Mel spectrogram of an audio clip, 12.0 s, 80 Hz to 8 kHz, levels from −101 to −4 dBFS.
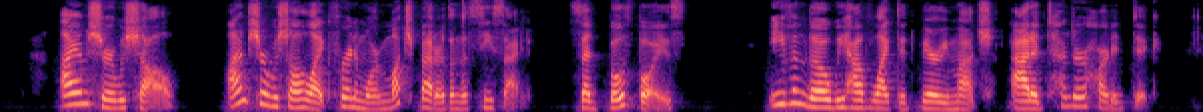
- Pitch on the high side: Yes, high, 205 Hz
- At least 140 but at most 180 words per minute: Yes, average, 160 wpm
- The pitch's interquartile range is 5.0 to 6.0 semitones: Yes, average, 5.3 semitones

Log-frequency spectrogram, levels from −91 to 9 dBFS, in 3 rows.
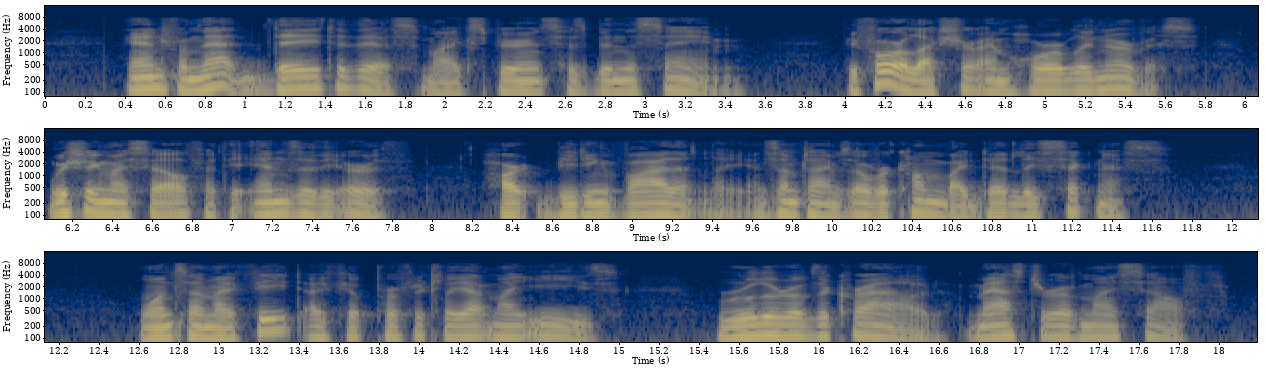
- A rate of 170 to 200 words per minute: Yes, average, 175 wpm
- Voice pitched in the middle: No, low, 100 Hz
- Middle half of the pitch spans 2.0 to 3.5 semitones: Yes, narrow, 2.5 semitones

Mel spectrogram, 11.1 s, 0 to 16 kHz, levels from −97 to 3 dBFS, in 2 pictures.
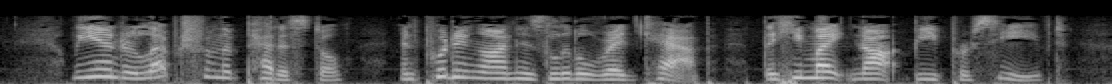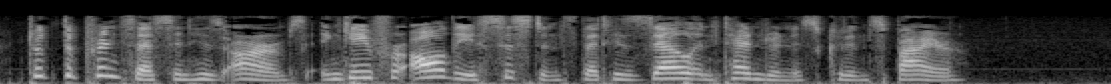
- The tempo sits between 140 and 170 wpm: No, average, 200 wpm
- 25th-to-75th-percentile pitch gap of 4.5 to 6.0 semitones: Yes, wide, 5.6 semitones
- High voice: Yes, high, 225 Hz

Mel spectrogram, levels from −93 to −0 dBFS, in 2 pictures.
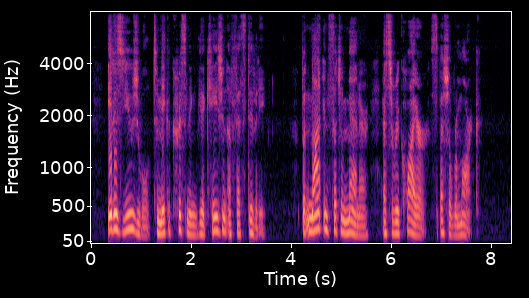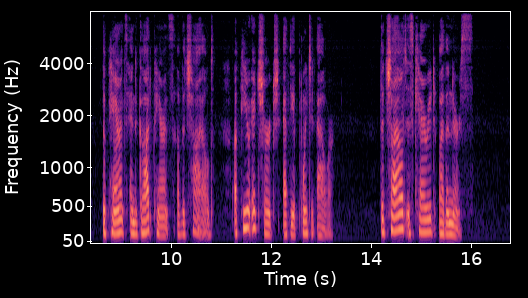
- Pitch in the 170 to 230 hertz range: No, medium, 150 Hz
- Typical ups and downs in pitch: Yes, average, 4.4 semitones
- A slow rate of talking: No, average, 155 wpm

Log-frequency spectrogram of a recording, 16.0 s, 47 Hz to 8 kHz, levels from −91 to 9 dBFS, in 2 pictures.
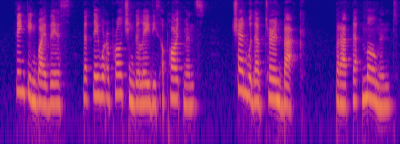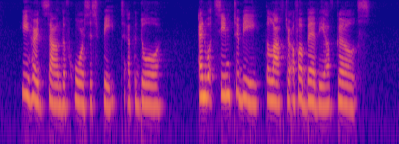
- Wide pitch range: No, average, 3.6 semitones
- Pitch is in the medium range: No, high, 210 Hz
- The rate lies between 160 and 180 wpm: No, average, 150 wpm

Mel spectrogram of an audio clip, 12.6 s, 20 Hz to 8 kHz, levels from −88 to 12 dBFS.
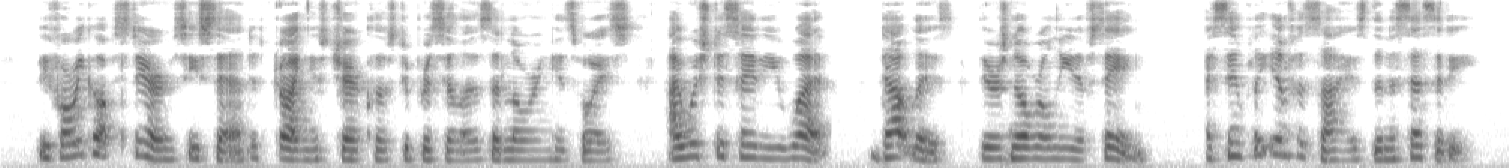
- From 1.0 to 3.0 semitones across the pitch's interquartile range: No, average, 3.5 semitones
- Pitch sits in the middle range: No, high, 195 Hz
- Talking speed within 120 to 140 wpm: No, average, 170 wpm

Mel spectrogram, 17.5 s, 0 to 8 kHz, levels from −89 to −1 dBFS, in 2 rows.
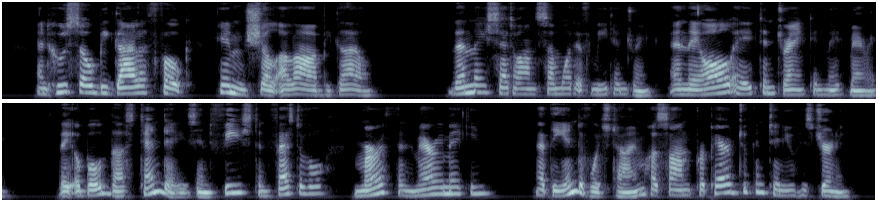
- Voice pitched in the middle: Yes, medium, 165 Hz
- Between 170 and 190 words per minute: Yes, average, 175 wpm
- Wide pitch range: Yes, wide, 6.0 semitones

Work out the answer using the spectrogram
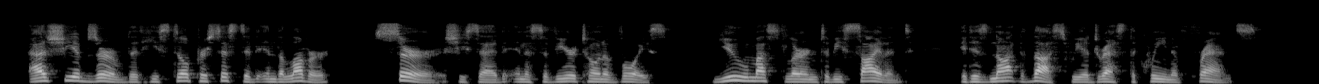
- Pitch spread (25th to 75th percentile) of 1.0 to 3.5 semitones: No, average, 4.8 semitones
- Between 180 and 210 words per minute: No, average, 160 wpm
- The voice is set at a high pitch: No, low, 125 Hz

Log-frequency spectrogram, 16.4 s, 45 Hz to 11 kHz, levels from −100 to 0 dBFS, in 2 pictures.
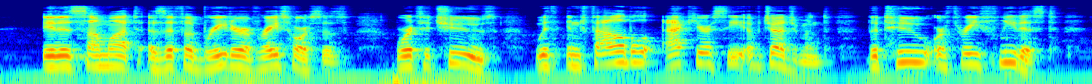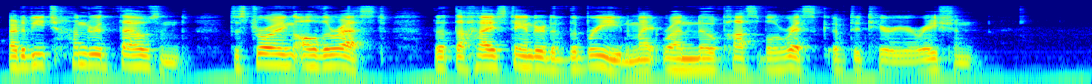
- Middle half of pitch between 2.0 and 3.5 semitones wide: No, average, 4.7 semitones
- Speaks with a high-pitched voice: No, medium, 140 Hz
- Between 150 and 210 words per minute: Yes, average, 170 wpm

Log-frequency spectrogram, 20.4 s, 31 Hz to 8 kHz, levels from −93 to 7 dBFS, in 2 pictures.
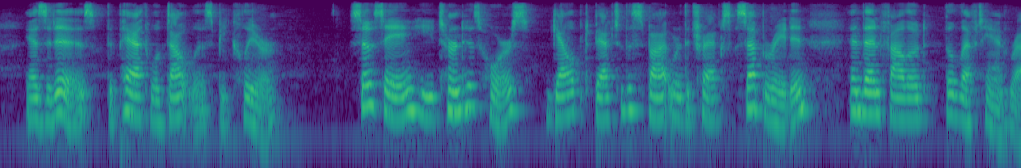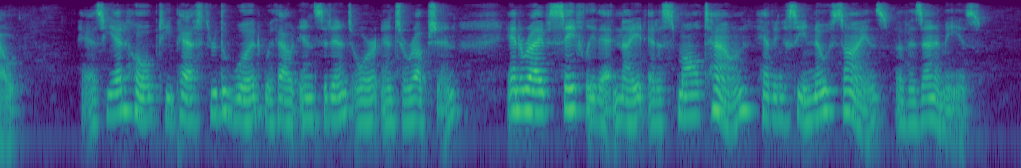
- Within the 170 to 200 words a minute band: Yes, average, 175 wpm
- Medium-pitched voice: Yes, medium, 165 Hz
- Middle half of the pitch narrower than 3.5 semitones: No, average, 4.2 semitones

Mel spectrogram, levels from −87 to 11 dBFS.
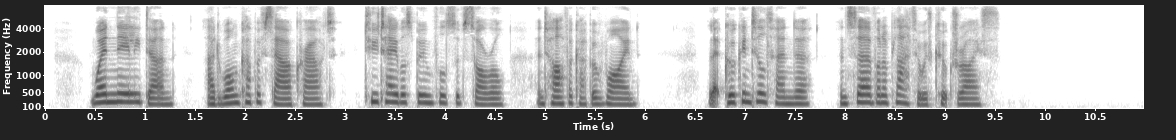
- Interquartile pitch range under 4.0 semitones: No, average, 4.5 semitones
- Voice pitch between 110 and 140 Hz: No, high, 190 Hz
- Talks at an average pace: Yes, average, 160 wpm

